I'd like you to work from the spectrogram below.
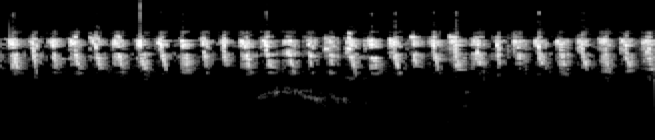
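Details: Ciblek gunung (hill prinia) in continuous ngebren song, a varied stream of fast, high, chattering notes. A lower brief whistle slurs downward midway.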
